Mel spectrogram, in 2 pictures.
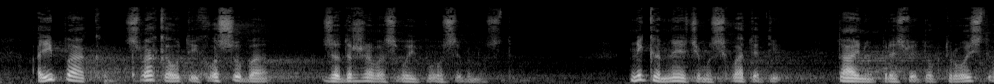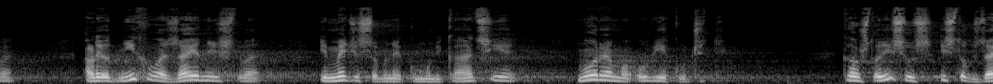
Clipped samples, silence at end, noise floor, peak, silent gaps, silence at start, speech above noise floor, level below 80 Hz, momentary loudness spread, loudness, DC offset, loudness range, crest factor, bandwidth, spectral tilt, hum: under 0.1%; 0 s; -57 dBFS; -4 dBFS; none; 0.35 s; 35 dB; -60 dBFS; 16 LU; -23 LUFS; under 0.1%; 6 LU; 18 dB; 15.5 kHz; -5.5 dB/octave; none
